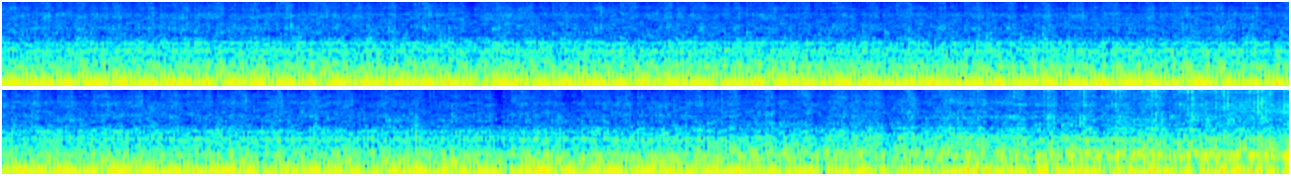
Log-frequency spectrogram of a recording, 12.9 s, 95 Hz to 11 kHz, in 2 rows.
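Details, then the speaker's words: 1974 Ford F250 SuperCab 460 V8, parked 14 years, running on an inline electric fuel pump wired to the battery: deep, even idle with no misses, ticks or knocks, not smoking; good motor that needs only a tune-up. "not even smoking good motor that might be all the fuel on it dang little tuneup this would be a real nice motor"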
